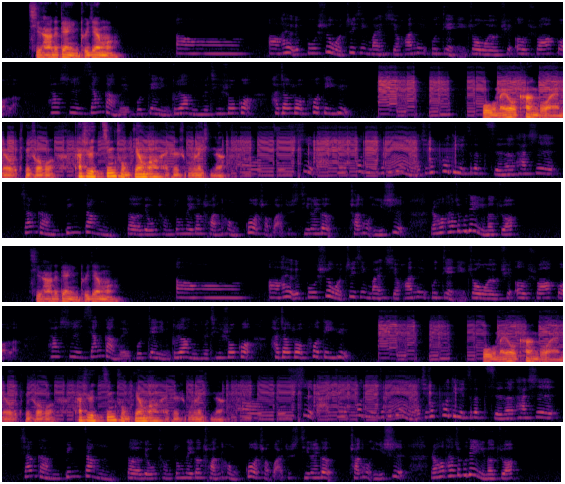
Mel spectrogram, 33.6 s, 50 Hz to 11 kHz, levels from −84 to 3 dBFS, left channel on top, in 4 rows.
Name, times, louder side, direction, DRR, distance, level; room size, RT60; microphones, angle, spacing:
voice 1, 0.4-1.8 15.6-20.2, left 6 dB, 75° left, 0.4 m, -27 dB
voice 2, 2.6-3.7 4.0-13.6 20.4-32.9, right 1 dB, 15° right, 1.1 m, -48 dB
sound 1, 14.0-15.1 15.4-23.6, left 5 dB, 25° left, 0.7 m, -40 dB
10.5 x 4.2 x 5.8 m
head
